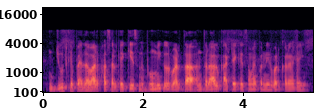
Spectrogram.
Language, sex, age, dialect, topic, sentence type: Magahi, male, 60-100, Southern, agriculture, statement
